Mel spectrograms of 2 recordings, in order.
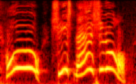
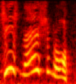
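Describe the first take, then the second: First: Very high, drawn-out mock awe; mock-impressed teasing. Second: High, slow teasing imitation; mock-impressed teasing. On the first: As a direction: tease with a loud, high "Oh". Teasing retold quote of Swami. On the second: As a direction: draw it out high, poking fun. Repeats Swami's teasing line.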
